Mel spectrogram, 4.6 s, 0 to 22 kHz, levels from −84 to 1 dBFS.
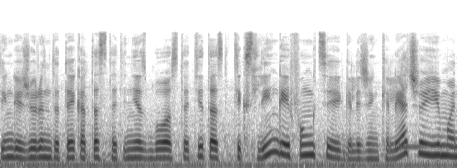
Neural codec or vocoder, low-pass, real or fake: none; 10.8 kHz; real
